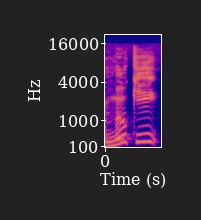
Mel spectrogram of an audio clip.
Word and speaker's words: Mook: Mock, is it Mock or Mookie?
